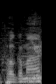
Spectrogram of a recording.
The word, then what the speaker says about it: Pokemon: Pokemon? – You did.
